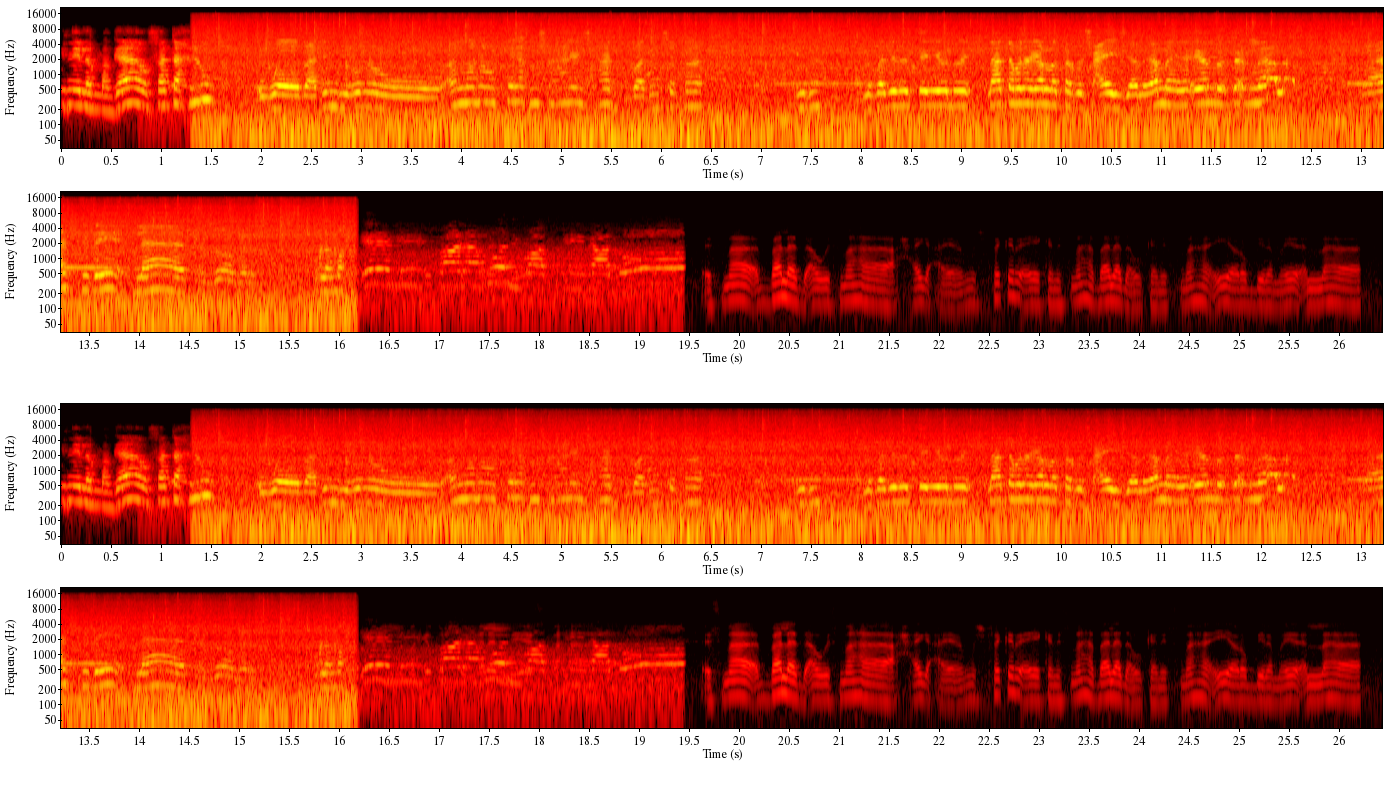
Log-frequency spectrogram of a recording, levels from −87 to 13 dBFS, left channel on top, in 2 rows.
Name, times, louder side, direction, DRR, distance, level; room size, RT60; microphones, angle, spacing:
voice 1, 0.0-6.6 7.3-7.7 8.0-12.4 12.7-16.1, left 5 dB, 90° left, 1.2 m, -26 dB
sound 1, 0.8-19.5, left 4 dB, 50° left, 1.0 m, -41 dB
sound 2, 1.3-16.2, left 3 dB, 15° left, 1.2 m, -28 dB
voice 2, 15.6-26.2, right 2 dB, 85° right, 7.3 m, -54 dB
head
